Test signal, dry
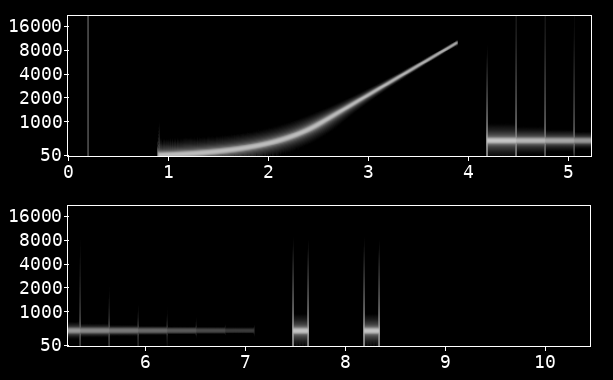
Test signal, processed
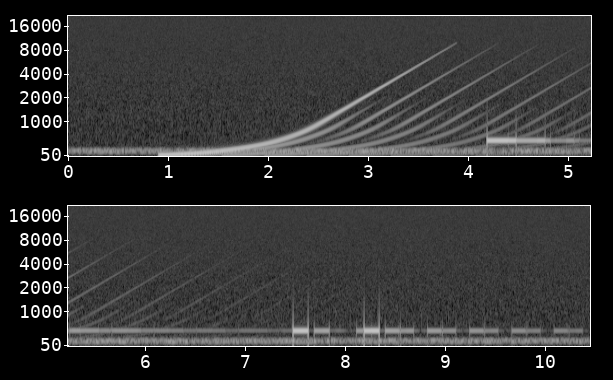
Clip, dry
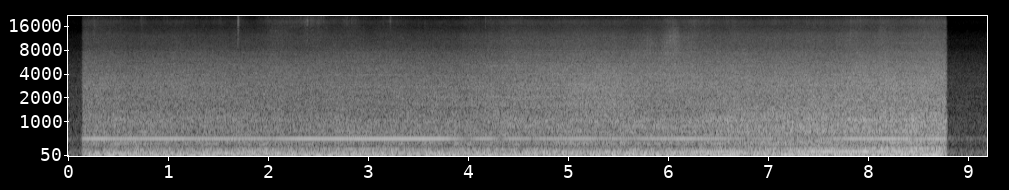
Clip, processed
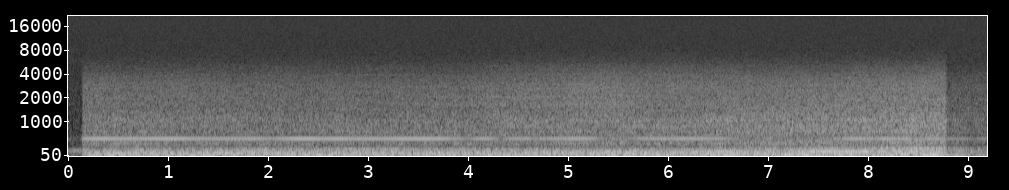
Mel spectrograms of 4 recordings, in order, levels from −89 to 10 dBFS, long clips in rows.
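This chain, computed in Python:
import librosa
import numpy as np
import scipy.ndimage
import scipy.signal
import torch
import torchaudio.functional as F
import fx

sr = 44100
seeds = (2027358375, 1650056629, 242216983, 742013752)

p1 = scipy.signal.sosfilt(scipy.signal.butter(2, 5400.0, 'lowpass', fs=sr, output='sos'), x)
p2 = fx.bass_treble(p1, sr, bass_db=5, treble_db=-9)
p3 = fx.rider(p2, sr, range_db=10, speed_s=2.0)
p4 = p2 + (p3 * librosa.db_to_amplitude(-3.0))
p5 = fx.dmg_noise_band(p4, sr, seeds[0], low_hz=140.0, high_hz=210.0, level_db=-29.0)
p6 = fx.quant_dither(p5, sr, seeds[1], bits=6, dither='triangular')
p7 = p6 + fx.echo_alternate(p6, sr, ms=211, hz=900.0, feedback_pct=85, wet_db=-13.0, dry=0)
y = p7 * librosa.db_to_amplitude(-8.5)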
